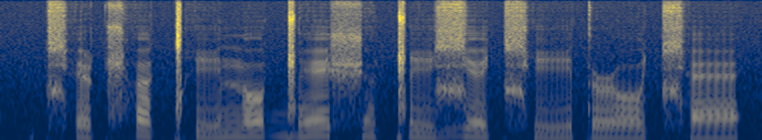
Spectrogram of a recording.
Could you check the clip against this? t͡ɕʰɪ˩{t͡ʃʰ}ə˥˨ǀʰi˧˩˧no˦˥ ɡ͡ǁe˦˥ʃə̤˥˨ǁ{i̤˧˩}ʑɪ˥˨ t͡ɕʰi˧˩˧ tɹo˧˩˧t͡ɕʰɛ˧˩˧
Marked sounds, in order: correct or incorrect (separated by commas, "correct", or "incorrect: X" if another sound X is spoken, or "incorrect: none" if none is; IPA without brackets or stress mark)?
incorrect: ʈ͡ʂʰ, incorrect: i˧˩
